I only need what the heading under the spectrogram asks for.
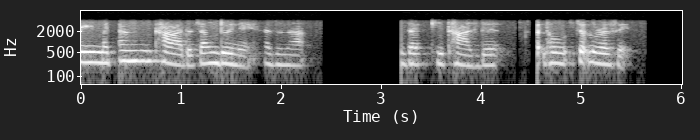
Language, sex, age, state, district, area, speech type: Manipuri, female, 30-45, Manipur, Tengnoupal, rural, conversation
